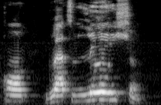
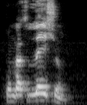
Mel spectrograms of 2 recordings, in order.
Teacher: congratulations is pronounced and broken down into syllables as congratulations so the fourth syllable lay receives the stress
